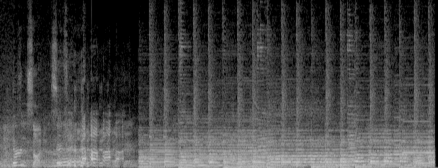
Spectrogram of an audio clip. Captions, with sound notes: of burnt sawdust. (all laughing) (whimsical music)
